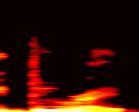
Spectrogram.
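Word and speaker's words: Dew Rite: Yeah, the first name is Dew, D-E-W. And the last name is spelled R-I-T-E, do right.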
